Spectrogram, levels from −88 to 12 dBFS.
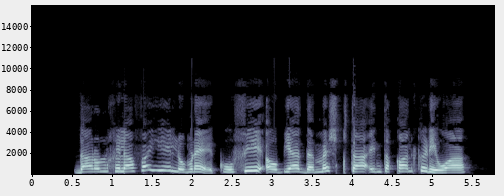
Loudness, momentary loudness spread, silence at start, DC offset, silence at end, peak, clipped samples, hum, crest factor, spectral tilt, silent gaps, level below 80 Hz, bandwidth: -12 LUFS; 6 LU; 0.55 s; under 0.1%; 0.4 s; 0 dBFS; under 0.1%; none; 12 dB; -5.5 dB/octave; none; -56 dBFS; 7.6 kHz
